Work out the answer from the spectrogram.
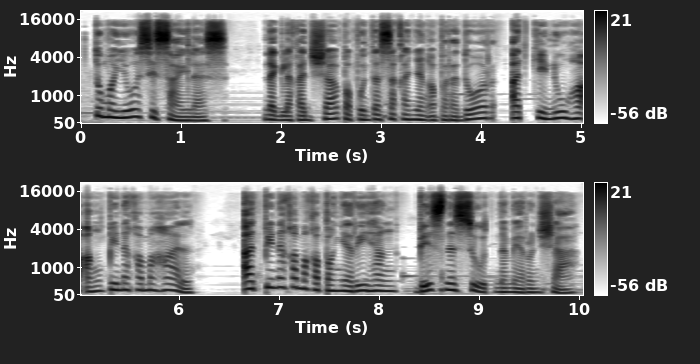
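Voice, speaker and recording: Low-voiced woman narrating a dramatic story. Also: darkish tone. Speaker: audiobook narrator. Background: background music.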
